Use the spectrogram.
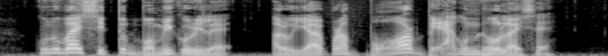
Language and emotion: Assamese, disgusted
